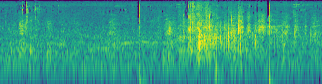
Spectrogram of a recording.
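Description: Dogs play-wrestling on grass, with a short, louder burst of dog vocalising and scuffling a little over two seconds in.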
